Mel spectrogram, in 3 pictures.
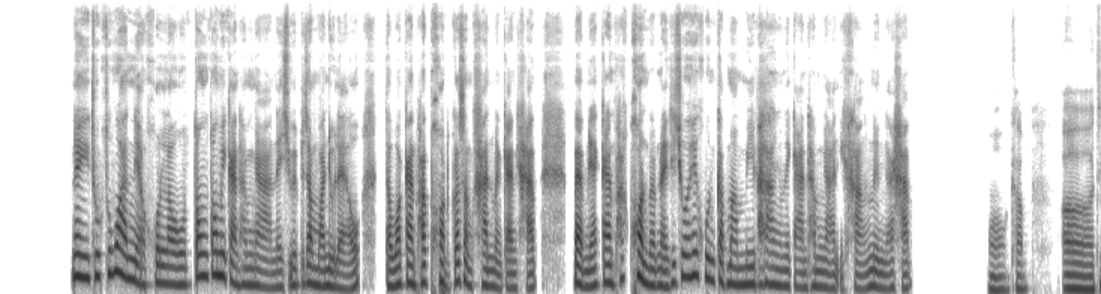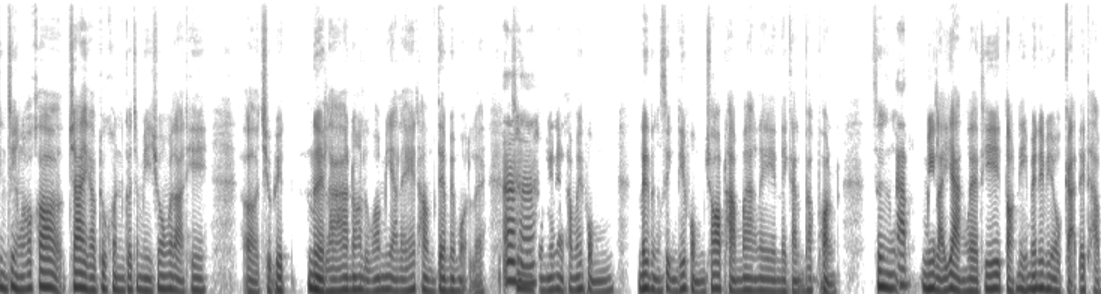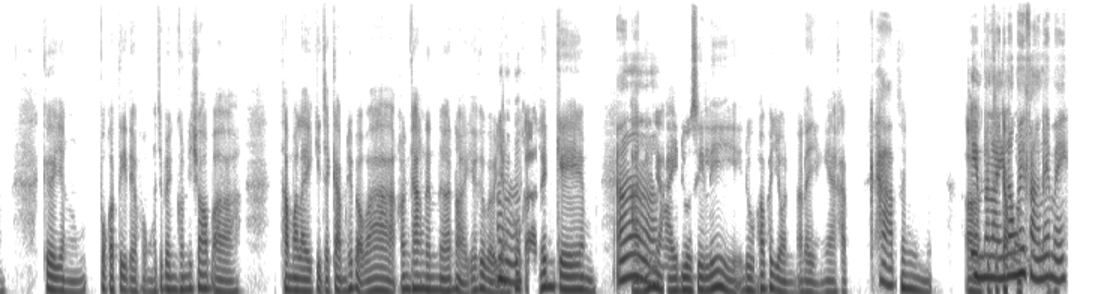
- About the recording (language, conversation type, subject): Thai, podcast, การพักผ่อนแบบไหนช่วยให้คุณกลับมามีพลังอีกครั้ง?
- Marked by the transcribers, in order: tapping; other background noise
